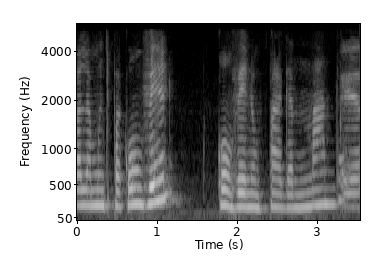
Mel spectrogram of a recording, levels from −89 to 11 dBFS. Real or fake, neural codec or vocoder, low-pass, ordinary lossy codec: real; none; 5.4 kHz; AAC, 24 kbps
